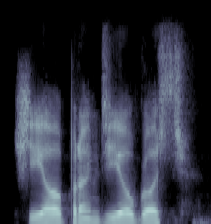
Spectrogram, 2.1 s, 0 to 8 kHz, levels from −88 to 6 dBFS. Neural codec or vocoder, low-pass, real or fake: codec, 24 kHz, 0.9 kbps, WavTokenizer, small release; 7.2 kHz; fake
